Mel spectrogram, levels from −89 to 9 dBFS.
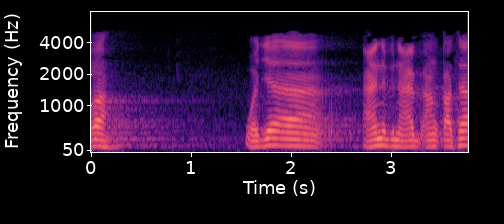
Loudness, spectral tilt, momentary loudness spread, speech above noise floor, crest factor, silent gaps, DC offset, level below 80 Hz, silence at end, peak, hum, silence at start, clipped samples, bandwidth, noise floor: -23 LUFS; -11 dB/octave; 18 LU; 34 dB; 16 dB; none; under 0.1%; -62 dBFS; 0 s; -6 dBFS; none; 0 s; under 0.1%; 5.4 kHz; -55 dBFS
